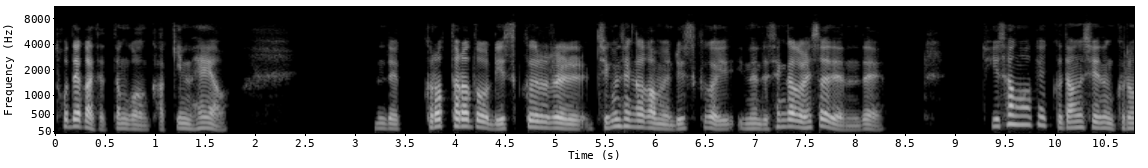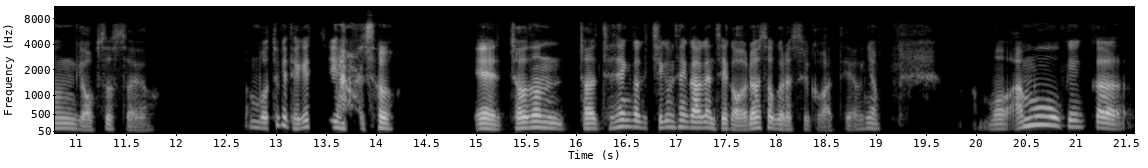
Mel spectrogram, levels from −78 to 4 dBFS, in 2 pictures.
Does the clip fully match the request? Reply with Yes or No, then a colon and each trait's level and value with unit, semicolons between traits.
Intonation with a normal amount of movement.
Yes: average, 5.0 semitones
